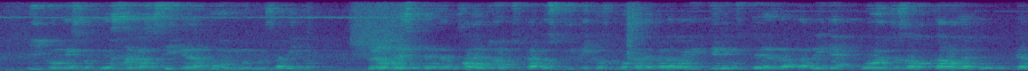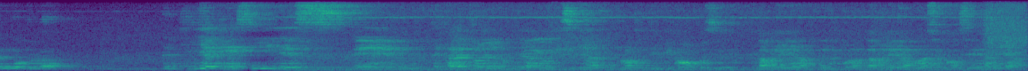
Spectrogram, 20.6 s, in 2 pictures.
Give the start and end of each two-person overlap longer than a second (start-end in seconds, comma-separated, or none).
none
